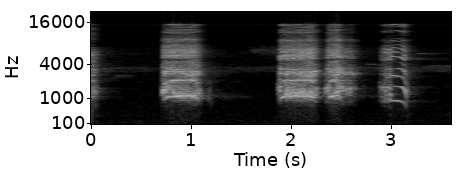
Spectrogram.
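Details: Red junglefowl hen call meant to bring the rooster: one loud, coarse squawk, then a paired double note, then a shorter descending harmonic cry, all against a quiet background with a faint high insect tone.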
